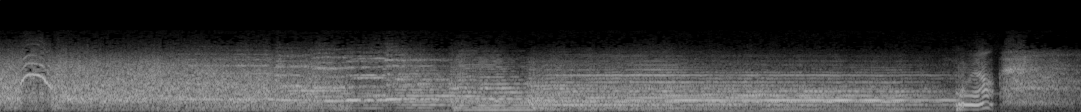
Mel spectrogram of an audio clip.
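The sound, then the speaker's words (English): A loud, steady roar with drawn-out creaking, groaning tones, ending in a sudden heavy crash as a tree falls and smashes down near the end. “Rick, that tree's falling.”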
